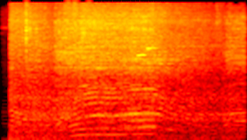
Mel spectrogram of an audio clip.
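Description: Chainsaw engine cutting pine branches. It revs up about half a second in, holds at high revs, then eases off shortly before the end.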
